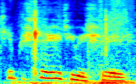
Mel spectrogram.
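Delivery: exaggerated Irish accent.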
